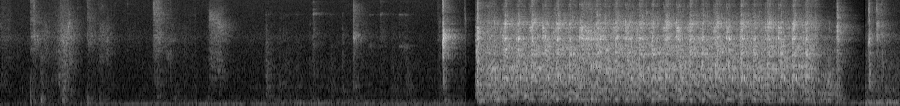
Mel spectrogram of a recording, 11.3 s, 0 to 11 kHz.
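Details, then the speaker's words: 1973 VW Thing Type 181 that sat for years, fuel poured into the carburettor bowl, battery probably not charged: weak starter cranking, then a rough, ragged roar for about four seconds before it dies. Owner says the ignition timing is off. "yep messed up the timing for sure"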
